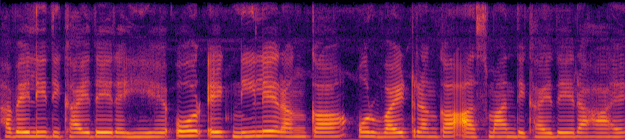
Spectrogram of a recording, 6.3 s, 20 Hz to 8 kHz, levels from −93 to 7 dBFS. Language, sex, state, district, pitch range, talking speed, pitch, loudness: Hindi, female, Chhattisgarh, Raigarh, 230-245 Hz, 190 wpm, 240 Hz, -19 LUFS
